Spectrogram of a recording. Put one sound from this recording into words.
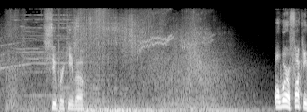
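A bright whooshing effect swells and fades away.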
